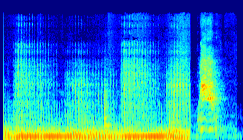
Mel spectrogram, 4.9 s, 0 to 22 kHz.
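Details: Messi, a pet puma, at home early in the morning, waking its owner around 5 a.m.; two long bouts of deep, rumbling, rhythmic purring, followed by a short higher-pitched call at the end.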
